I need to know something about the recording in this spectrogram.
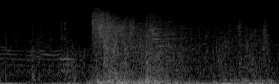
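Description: A sword swooshes through the air in a quick slash.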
